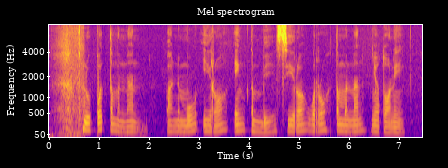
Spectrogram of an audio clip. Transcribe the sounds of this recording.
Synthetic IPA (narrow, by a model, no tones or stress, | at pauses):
lupʊt̪ːəmənan | panəmuiɾɔɪŋt̪əmbesiɾɔwərʊht̪əmənanɲɔt̪ɔne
